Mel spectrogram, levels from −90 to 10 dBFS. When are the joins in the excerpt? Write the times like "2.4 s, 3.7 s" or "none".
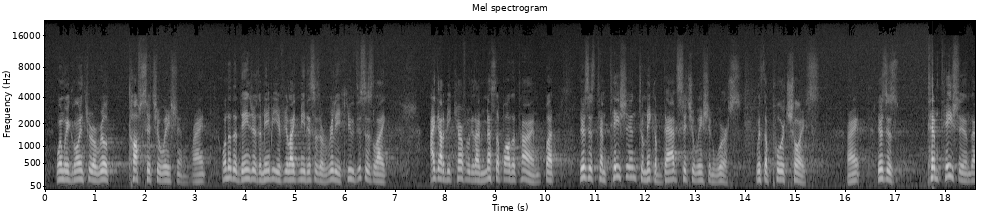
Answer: none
